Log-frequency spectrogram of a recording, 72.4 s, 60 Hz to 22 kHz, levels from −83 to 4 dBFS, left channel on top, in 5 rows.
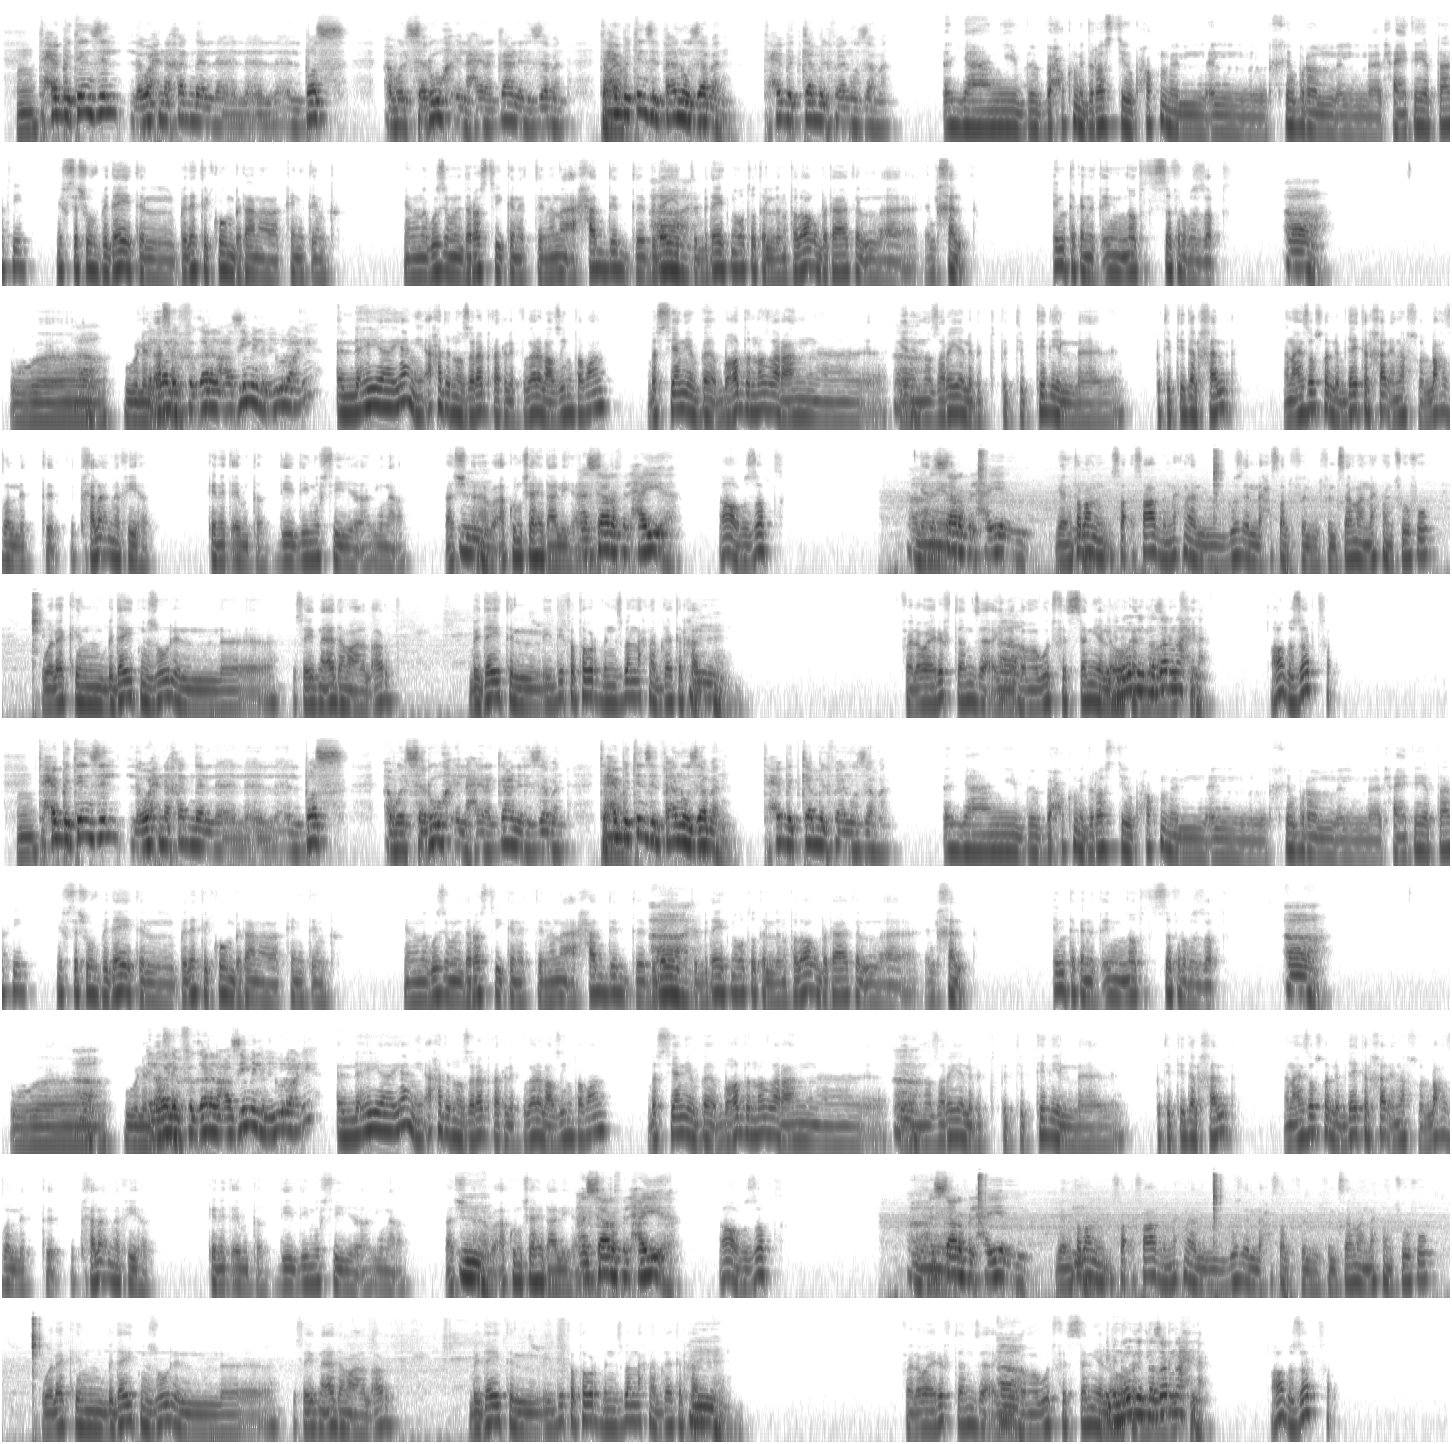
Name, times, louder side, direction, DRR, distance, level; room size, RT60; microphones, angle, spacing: voice 1, 0.4-3.4 3.8-5.6 6.0-7.3 7.6-8.8 21.0-21.3 27.3-27.7 29.6-29.9 30.4-32.0 37.9-38.1 48.0-48.3 49.2-50.2 52.5-53.7 54.1-54.3 64.8-65.1 67.9-68.1 68.9-69.9, right 1 dB, 80° right, 6.3 m, -26 dB
voice 2, 9.4-14.7 15.0-17.7 18.5-24.1 25.0-26.6 29.0-30.6 32.3-35.0 35.4-39.0 39.3-40.2 40.6-41.3 41.8-44.9 45.5-47.5 47.9-49.3 50.6-51.1 52.6-53.0 54.0-57.7 58.3-61.9 62.6-64.9 67.0-69.6 70.6-71.2, left 2 dB, 35° left, 0.7 m, -29 dB
sound 1, 52.2-63.6, right 4 dB, 45° right, 4.0 m, -44 dB
11.0 x 5.7 x 2.9 m
head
